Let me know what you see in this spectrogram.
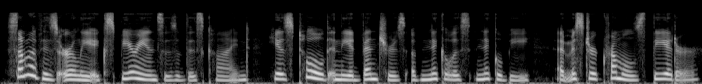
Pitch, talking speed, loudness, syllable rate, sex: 230 Hz, 180 wpm, -17 LUFS, 5.2 syllables/s, female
